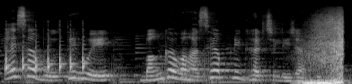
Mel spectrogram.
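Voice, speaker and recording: A woman narrating a cartoon story in an even, storybook manner, with music under her. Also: medium pitch, a little slow.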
